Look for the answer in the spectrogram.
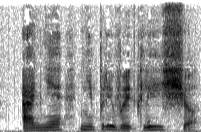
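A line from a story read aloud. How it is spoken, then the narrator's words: Timid, sweet voice. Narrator (Russian): произнесла робким и умильным голосом одна из приживалок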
